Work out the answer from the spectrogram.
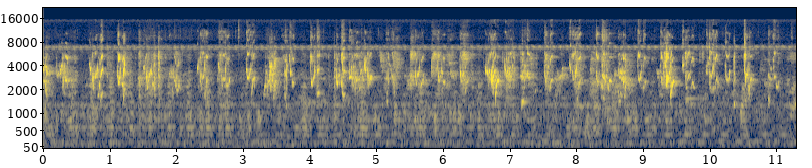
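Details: Rainbow and classic budgerigar flock chattering at length: rapid, clicking twitters and short scratchy squeaks repeated densely in a constant busy babble, with a faint steady high whine in the background.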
